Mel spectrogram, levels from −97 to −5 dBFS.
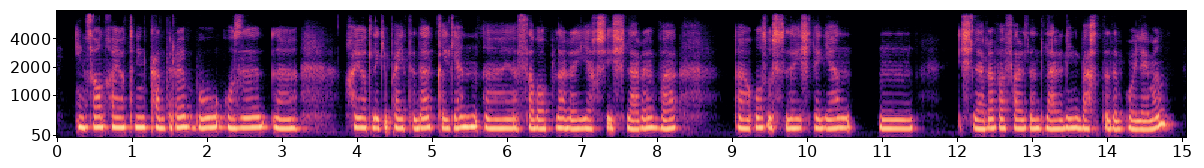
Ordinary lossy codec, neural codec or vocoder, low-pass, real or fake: none; none; 7.2 kHz; real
